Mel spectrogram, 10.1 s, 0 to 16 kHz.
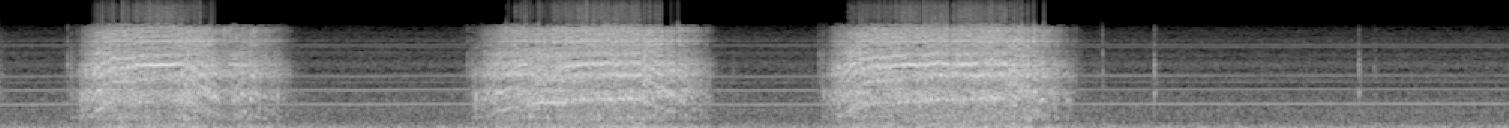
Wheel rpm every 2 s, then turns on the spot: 70, 30, 110, 40, 0.
none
